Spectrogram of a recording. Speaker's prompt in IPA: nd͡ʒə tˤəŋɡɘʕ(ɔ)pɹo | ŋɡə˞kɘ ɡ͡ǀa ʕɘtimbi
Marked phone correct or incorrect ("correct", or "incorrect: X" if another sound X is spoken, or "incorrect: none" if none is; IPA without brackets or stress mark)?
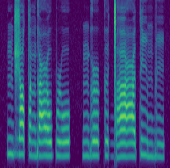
incorrect: o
